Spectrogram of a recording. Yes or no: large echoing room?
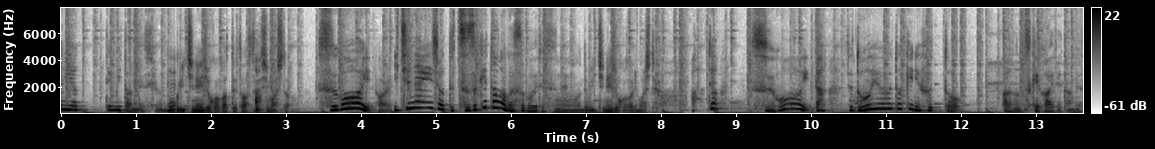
no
